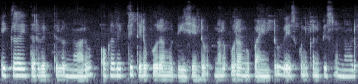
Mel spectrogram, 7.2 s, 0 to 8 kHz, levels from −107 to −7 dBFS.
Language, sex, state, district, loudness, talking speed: Telugu, female, Telangana, Komaram Bheem, -18 LUFS, 110 wpm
